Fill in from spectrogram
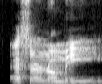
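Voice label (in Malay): "astronomi", Malay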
